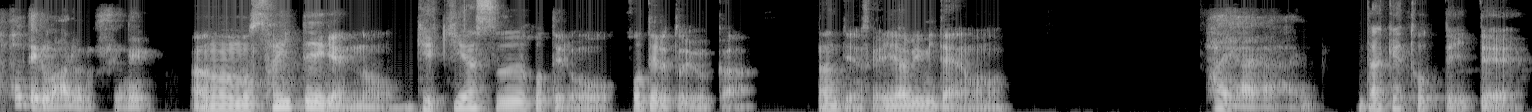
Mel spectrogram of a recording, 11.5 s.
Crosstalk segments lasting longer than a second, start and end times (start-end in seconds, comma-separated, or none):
none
